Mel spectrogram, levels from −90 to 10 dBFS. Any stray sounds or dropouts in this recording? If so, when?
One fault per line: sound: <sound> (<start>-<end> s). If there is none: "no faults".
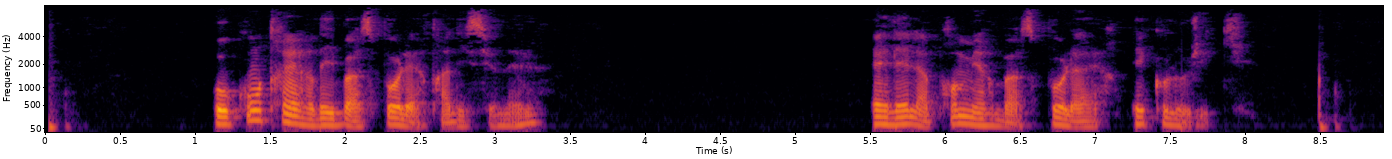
no faults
